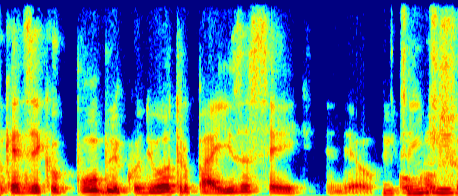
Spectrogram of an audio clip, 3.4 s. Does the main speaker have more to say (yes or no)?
no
